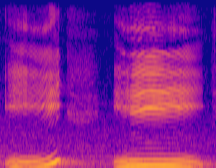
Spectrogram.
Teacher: इसकी ध्वनि जो है तालु से निकलती है तो तालव्य ध्वनि बोलते हैं इसकी ध्वनि को, और जीभ का मध्य भाग तालु को छूता है तो छोटी ई और बड़ी ई की मात्रा के का उच्चारण निकलता है।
